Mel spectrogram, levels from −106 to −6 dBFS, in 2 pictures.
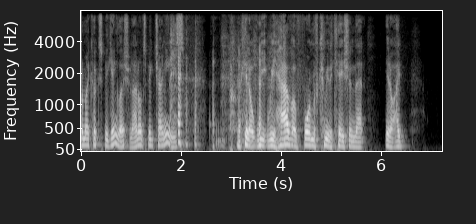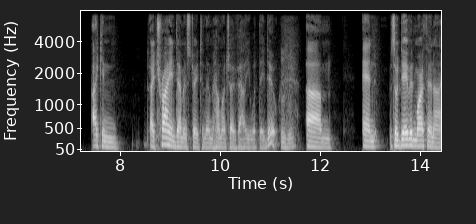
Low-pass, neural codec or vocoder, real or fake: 7.2 kHz; none; real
